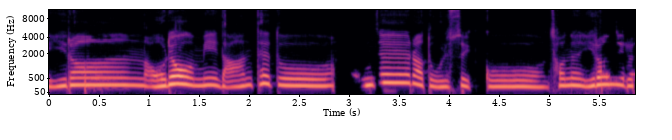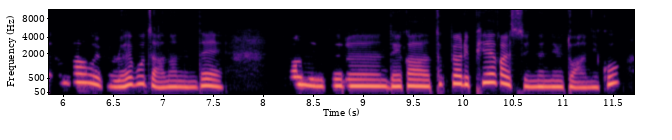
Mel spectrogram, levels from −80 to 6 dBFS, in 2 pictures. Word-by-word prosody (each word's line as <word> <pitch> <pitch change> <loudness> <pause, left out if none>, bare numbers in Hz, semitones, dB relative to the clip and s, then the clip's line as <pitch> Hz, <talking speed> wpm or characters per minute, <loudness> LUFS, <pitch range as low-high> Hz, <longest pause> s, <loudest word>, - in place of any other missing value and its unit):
이런 255 +2 +2
어려움이 245 +3 +6
나한테도 230 +1 0 0.3
언제라도 305 -3 +2
올 195 0 -2
수 230 +5 -6
있고 205 -1 -2
저는 240 +2 +1
이런 265 +6 +3
일을 240 -4 -1
상상을 325 -3 -2
별로 200 0 -4
해보지 270 0 -2
않았는데 195 +3 -3 0.7
'이런 275 -3 0
일들은 220 0 -1
내가 215 +1 0
특별히 280 0 -1
피해갈 335 -1 0
수 220 - -10
있는 200 0 -2
일도 200 0 -4
아니고 185 - -5
230 Hz, 290 characters per minute, -18 LUFS, 205-265 Hz, 0.7 s, 어려움이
